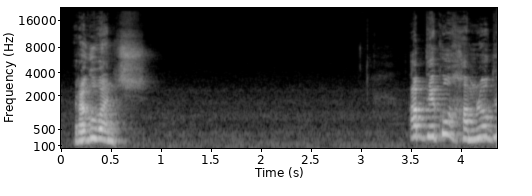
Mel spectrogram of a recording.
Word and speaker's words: रघुवंश: आप इसको रघुवंशा मत कहना, ये रघुवंश है.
